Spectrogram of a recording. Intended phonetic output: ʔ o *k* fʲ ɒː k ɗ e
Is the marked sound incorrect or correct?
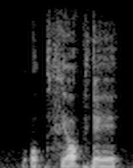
correct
